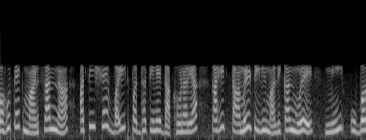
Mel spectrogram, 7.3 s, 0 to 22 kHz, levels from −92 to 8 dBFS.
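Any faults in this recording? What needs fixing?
Nothing here needs fixing, as no technical fault can be heard in the speech. The room noise sits about 36 dB below the speech, a quiet part of the recording itself rather than a fault of the system.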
